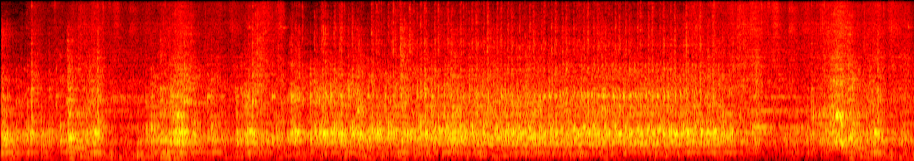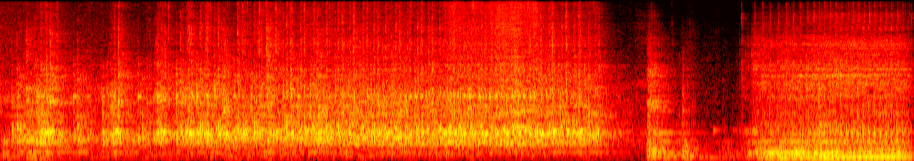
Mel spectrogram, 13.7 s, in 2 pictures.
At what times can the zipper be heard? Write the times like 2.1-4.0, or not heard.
0.1-2.1, 5.3-6.8, 10.2-11.0.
